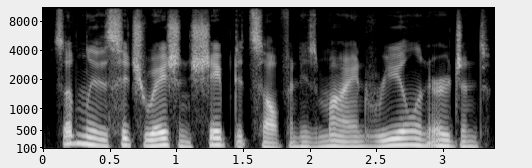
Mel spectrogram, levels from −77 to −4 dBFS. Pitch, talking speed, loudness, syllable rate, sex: 130 Hz, 195 wpm, -17 LUFS, 5.5 syllables/s, male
